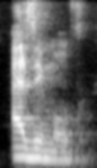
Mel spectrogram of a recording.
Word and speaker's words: Asimov: तो ये वी वाले जो हैं नाम आपको रशिया में मिलेंगे, तो वहाँ पे ये स का जो प्रोनाउंसिएशन है वो ज निकलता है यहाँ पर।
